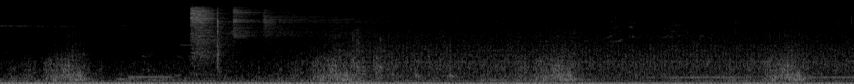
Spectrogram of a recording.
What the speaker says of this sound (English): I wish it wasn't raining in Lincoln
